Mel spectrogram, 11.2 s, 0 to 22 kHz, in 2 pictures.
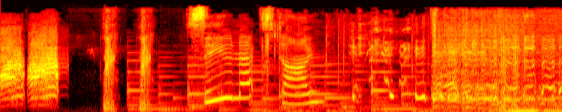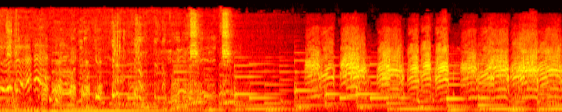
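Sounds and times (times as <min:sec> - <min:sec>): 
ducks quacking: 0:00.0 - 0:01.6, 0:04.3 - 0:11.2
speech: 0:02.8 - 0:11.0
laughter: 0:03.4 - 0:08.0, 0:08.8 - 0:11.2.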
